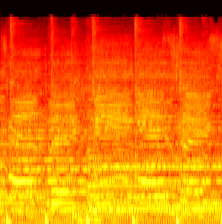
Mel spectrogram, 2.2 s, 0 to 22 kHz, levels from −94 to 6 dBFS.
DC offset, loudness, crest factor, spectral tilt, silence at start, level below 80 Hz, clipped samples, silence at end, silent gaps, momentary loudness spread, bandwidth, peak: under 0.1%; -15 LUFS; 12 dB; -4.5 dB/octave; 0 s; -26 dBFS; under 0.1%; 0 s; none; 1 LU; 16 kHz; -4 dBFS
